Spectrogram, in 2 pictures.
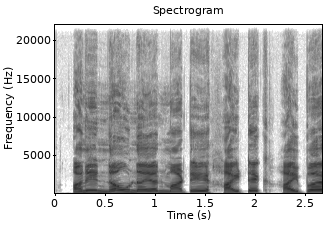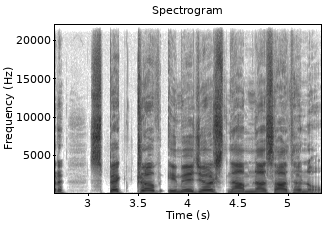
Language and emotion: Gujarati, neutral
